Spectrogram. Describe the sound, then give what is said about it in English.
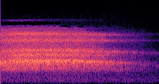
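A deep breath during a guided breathing exercise: one long, airy breath out that holds steady, then fades away toward the end, with no talk. “let's take a nice deep breath in and then exhale out.”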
